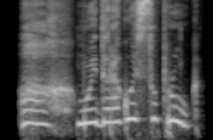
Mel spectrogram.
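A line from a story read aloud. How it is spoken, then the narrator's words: Pleasantly surprised exclamation. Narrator (Russian): воскликнула, и в голосе ее с легкостью можно было расслышать приятное удивление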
